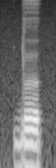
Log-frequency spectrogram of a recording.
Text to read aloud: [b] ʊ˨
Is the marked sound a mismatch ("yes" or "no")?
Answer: no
